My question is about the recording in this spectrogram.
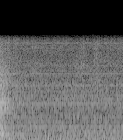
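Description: Steady electrical mains hum with a background hiss, from the sound or recording system.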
